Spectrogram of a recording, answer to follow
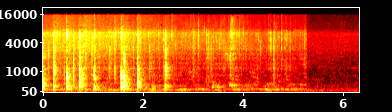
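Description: A tempering of seeds, dried red chillies and curry leaves sizzling in hot oil in an aluminium kadai, with a metal spatula stirring and clicking against the pan. The sizzle fades and then cuts off abruptly about five seconds in.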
